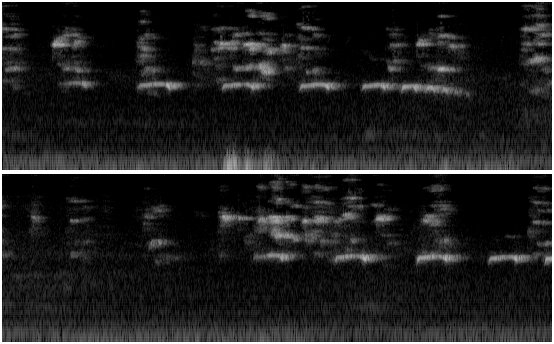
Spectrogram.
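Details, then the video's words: Oriental magpie-robin singing, recorded from a house rooftop: busy run of clear whistled notes with sharper high chirps layered above, sustained across the stretch, plus a brief low thump near the start and faint background hum. "Oriental Magpie Robin Sound Long play | เสียงร้องนกกางเขนบ้าน"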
